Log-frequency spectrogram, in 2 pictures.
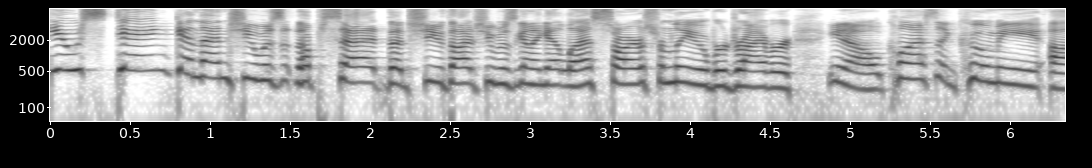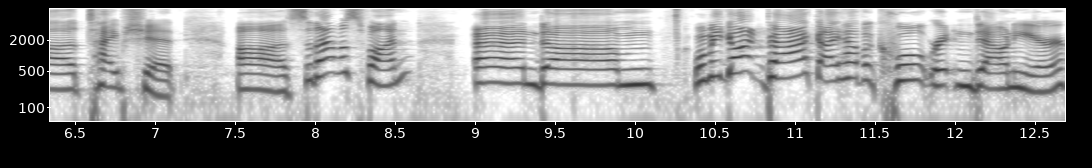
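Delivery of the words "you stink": put-on high-pitched screaming. Recounting someone in an Uber yelling about a smell: imitating Kumi screaming. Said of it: "Kumi was screaming like".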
